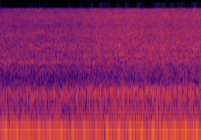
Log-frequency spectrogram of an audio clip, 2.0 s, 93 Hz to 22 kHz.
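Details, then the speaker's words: 1970 Dodge Charger 318 V8, first start after a rebuild (mis-sized bearings corrected), with aftermarket Flowmaster exhaust: deep, steady idle burble with an even, smooth pulse and no misses or knocks, and no smoke; some other noises still to sort out. "as you can hear exhaust sounds pretty good got some aftermarket flowmasters on there you don't see a lick of smoke coming out of this thing"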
